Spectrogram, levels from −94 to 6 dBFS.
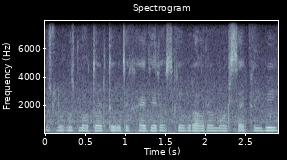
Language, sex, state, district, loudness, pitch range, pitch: Hindi, female, Uttar Pradesh, Jalaun, -16 LUFS, 180-190 Hz, 185 Hz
